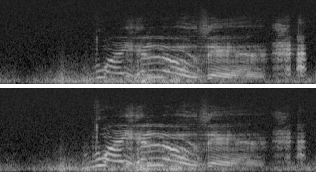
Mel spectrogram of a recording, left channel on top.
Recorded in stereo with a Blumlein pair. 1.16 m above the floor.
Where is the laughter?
25° right; by 3.1 s 30° left.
